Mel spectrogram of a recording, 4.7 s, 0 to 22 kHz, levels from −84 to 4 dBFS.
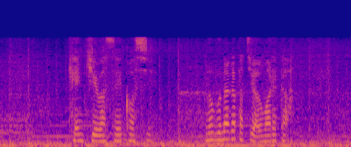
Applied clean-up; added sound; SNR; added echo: none; none; none; none.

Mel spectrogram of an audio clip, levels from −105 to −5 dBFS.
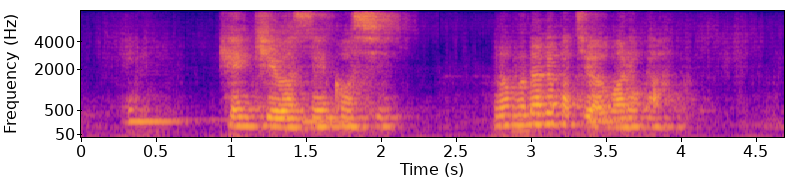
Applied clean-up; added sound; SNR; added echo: neural separator model SepFormer DNS4.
